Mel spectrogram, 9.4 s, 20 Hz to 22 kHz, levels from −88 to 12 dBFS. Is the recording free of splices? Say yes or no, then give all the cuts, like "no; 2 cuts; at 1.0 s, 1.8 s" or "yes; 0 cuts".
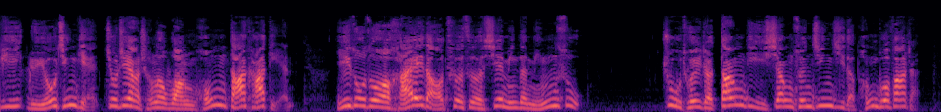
yes; 0 cuts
